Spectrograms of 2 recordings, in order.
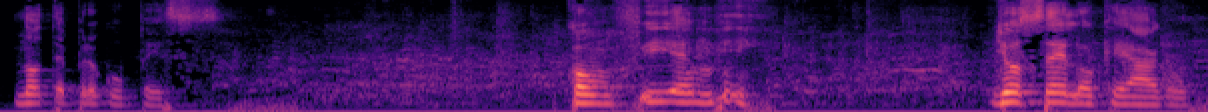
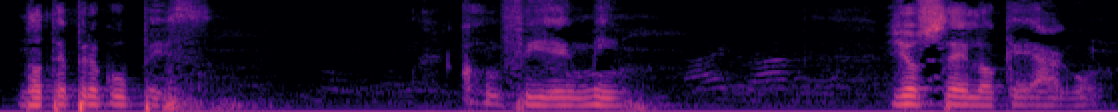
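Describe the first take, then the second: First: Grin through it, then let the last line ring out; smiling reassurance. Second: Low, soft, unhurried reassurance; placid calm. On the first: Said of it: "la miró con una sonrisa". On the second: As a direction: serene and sure of himself, softly. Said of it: "muy plácido, así muy tranquilo". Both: Acted.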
